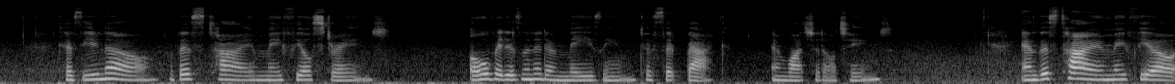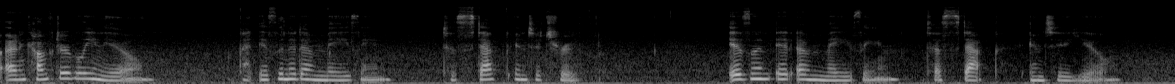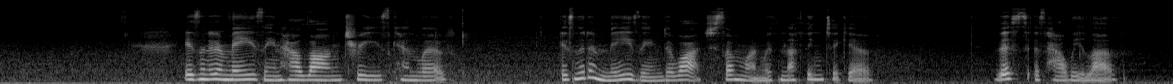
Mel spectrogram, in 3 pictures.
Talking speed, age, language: 110 wpm, 30-49, English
